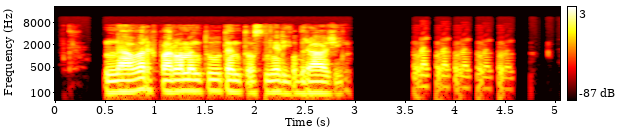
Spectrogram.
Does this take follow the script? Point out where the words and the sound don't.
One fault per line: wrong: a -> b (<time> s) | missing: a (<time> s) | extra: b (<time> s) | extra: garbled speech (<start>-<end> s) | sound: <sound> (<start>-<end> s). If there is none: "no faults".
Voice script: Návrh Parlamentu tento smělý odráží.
sound: laugh (3.6-4.6 s)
